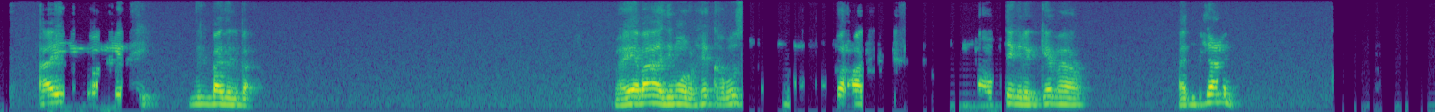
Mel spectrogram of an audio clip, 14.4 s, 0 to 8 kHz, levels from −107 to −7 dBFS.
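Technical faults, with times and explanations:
0.0 to 0.08 s and 13.35 to 14.35 s, background gated by the echo canceller: the room tone under the speech drops sharply, by about 32 dB in the opening 0.08 s and by about 38 dB over roughly the last second. The echo canceller treated these moments as loudspeaker playback and pulled the microphone gain down hard, so the ambient floor vanishes rather than fading. At the start the gate releases almost at once; at the end it stays shut until the clip stops.
0.43 to 1.42 s and 7.43 to 10.05 s, speech suppressed in double talk: the talker's level sinks and breaks up, by around 35 dB in the first span and around 40 dB in the second, with the affected parts adding up to about one second and about two seconds. This is likely the canceller failing to separate near-end speech from the far-end echo while both sides talked, so it attenuated everything. 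The result is a speaker who seems to duck away or drop out in pieces instead of holding a steady level.
8.2 to 8.27 s and 13.3 to 13.35 s, other side's voice leaking through: brief scraps of a second voice sit well under the main speech, roughly 35 dB down in the first and roughly 40 dB down in the second. This is likely far-end audio from the talker's loudspeaker that the canceller did not fully subtract from the microphone signal. Each scrap lasts just 50 to 70 ms and sounds faint rather than like continuous speech. The second scrap leads directly into the final gated stretch, where the canceller clamps down.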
